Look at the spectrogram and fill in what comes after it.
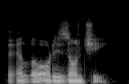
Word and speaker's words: Belo Horizonte: Belo Horizonte, did I say that correctly? – Yeah, you said that right, yeah.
